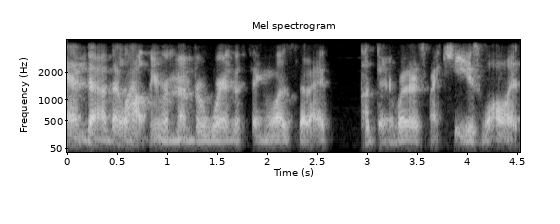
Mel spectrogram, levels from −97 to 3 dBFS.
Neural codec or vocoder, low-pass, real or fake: vocoder, 22.05 kHz, 80 mel bands, HiFi-GAN; 3.6 kHz; fake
